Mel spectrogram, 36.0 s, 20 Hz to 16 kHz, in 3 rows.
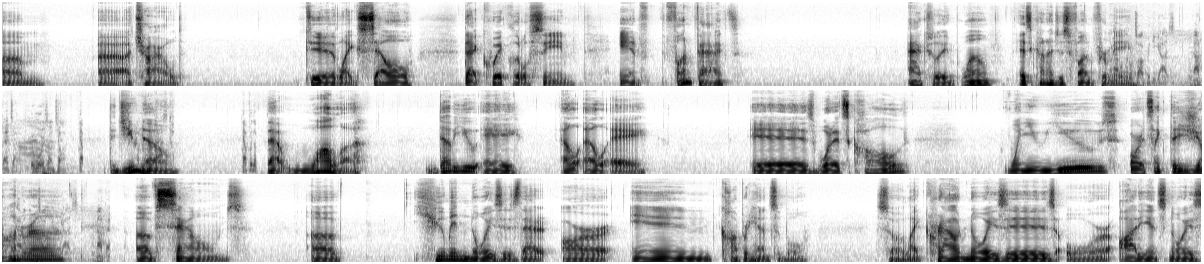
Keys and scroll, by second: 2.1-2.9 typing, 10.7 ctrl+s, 10.9 space, 11.7 d, 12.7-16.1 typing, 24.0 space, 25.0 space, 28.9-30.1 typing, 30.9 Return.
